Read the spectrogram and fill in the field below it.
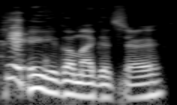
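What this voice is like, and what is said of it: Deep put-on voice. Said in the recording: “My voice gets deep.”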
